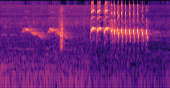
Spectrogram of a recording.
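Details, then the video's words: Sooty-headed bulbul singing, likely a caged bird kept for song: a thin whistled phrase near the start, a brief burst, then a fast bright series of about twelve rapid repeated notes over one second, with low background hum. "Kicauan Gentilang Istimewah"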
